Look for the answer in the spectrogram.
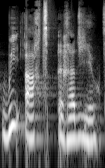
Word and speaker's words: We Art Radio: We Art Radio. Ça s'écrit art comme l'art.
